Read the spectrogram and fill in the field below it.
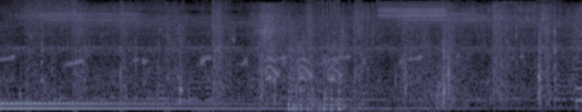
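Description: A horse's hooves thud slowly on soft ground.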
